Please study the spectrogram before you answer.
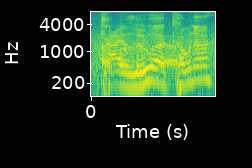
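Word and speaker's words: Kailua-Kona: Is it Kailua Kona? Is that how you pronounce it? Yes, you are correct, sir.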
